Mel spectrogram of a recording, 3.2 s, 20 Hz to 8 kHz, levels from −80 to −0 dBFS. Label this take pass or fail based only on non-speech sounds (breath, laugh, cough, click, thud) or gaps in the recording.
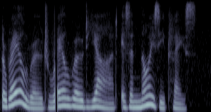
fail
